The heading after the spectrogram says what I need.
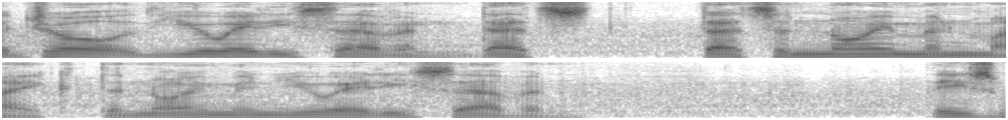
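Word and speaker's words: Neumann: there's a company called nman or Newman however you want to pronounce it NE M Ann and a couple of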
